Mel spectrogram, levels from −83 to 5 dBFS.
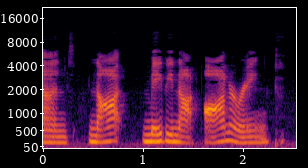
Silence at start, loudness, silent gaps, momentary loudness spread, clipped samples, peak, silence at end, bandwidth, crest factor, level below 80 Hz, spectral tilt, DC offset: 0 s; -21 LUFS; none; 8 LU; under 0.1%; -8 dBFS; 0.15 s; 6.8 kHz; 14 dB; -54 dBFS; -6.5 dB/octave; 0.1%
